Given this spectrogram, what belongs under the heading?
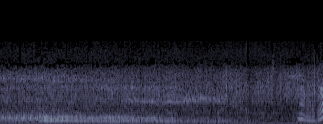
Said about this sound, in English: There. This looks like as good a place to park as any. I'll drive the car off the road.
